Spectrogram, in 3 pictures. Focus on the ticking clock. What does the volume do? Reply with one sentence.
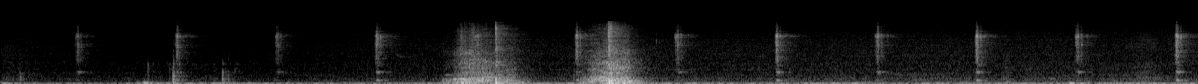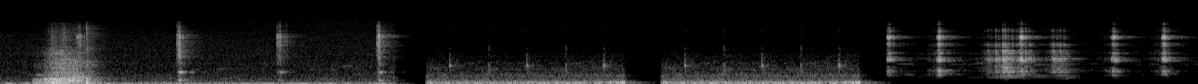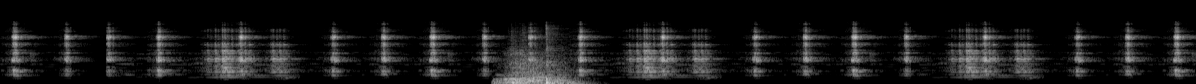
The loudness of the ticking clock goes up.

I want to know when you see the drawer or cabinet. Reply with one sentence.
The drawer or cabinet can be heard from 4.4 to 6.3 s, from 12.3 to 12.9 s and from 28.9 to 29.8 s.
